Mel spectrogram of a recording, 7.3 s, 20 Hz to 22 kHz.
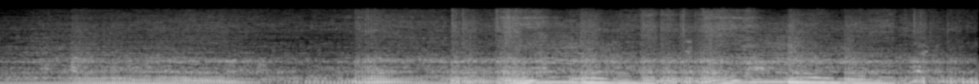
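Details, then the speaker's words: Mazda 626 after 10,000+ km of outback driving: rough, uneven petrol idle it has always had, low puffing throb through throttle blips; owner suspects a small exhaust leak, confirmed, and a needed fuel filter. "It idles really badly. It needs a new fuel filter at the very least, and I reckon it's got a bit of an exhaust leak."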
